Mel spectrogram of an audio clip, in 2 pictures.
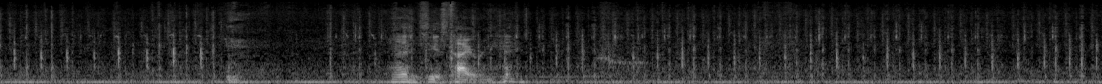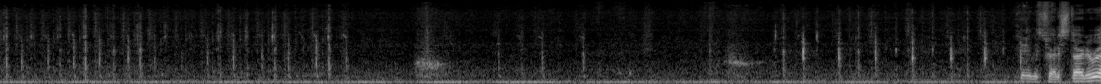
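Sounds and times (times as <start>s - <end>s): hand pump clicking: 0.0s - 2.2s, 3.2s - 14.6s, 18.7s - 21.4s
low steady hum: 0.0s - 22.0s.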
